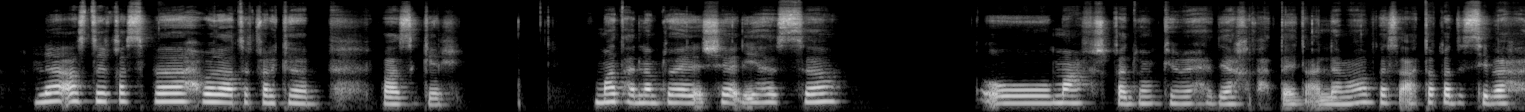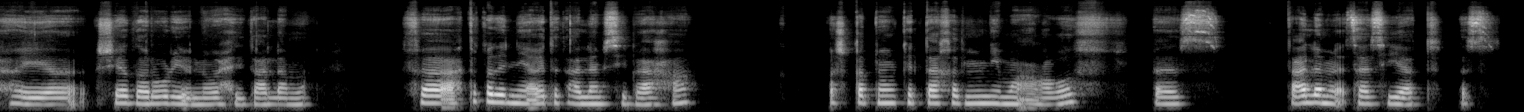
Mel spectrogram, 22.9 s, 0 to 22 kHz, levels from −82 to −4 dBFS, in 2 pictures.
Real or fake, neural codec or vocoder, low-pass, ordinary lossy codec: real; none; none; none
